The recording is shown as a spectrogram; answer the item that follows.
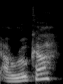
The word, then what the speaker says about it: Arukah: So tell us a little bit about, am I pronouncing it right? Aruka?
